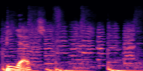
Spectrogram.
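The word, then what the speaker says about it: Bihać: découverte du nom de Bach et oui oui visiblement la prononciation c'est bel et bien bat cette ville se situant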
